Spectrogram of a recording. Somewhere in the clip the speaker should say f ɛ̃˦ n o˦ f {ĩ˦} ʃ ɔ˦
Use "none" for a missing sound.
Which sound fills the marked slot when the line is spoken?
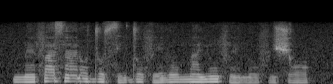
i˦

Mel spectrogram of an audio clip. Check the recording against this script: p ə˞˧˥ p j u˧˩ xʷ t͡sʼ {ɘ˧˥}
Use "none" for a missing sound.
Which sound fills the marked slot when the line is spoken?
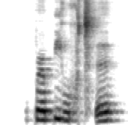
ɘ˧˥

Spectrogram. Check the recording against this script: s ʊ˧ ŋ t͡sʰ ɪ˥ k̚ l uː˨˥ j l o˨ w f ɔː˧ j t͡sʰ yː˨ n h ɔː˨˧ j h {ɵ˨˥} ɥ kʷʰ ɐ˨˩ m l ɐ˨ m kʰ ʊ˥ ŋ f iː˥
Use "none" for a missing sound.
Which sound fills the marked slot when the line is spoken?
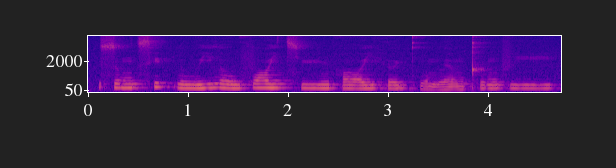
ɵ˧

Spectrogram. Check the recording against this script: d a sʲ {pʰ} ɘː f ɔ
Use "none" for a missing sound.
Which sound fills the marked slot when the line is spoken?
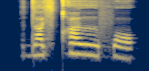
qʰ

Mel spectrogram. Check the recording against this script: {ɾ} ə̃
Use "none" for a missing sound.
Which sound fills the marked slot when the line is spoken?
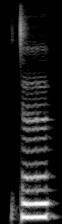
t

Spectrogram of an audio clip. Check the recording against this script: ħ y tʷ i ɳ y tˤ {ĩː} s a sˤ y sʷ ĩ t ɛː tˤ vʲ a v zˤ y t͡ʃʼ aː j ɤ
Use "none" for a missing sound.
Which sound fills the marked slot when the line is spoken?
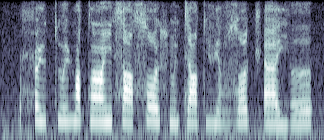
ĩː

